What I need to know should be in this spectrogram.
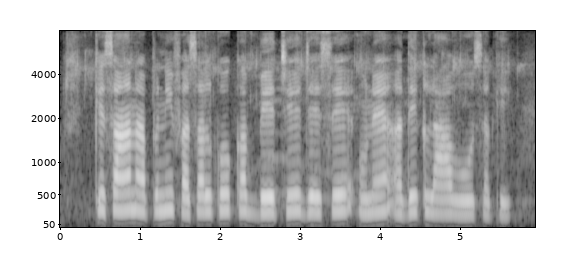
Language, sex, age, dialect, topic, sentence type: Hindi, female, 18-24, Kanauji Braj Bhasha, agriculture, question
